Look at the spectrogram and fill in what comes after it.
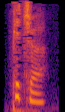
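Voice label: "pitcher", English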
